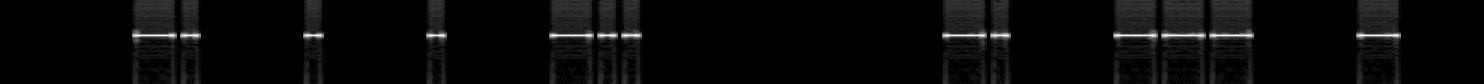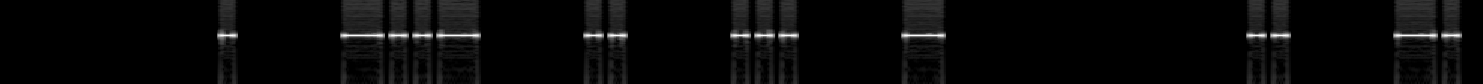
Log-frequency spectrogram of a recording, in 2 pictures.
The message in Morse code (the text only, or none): NEED NOT EXIST IN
